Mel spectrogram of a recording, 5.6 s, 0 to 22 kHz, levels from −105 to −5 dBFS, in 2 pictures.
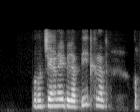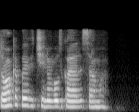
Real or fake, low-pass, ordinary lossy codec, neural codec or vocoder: fake; 7.2 kHz; none; codec, 16 kHz, 0.8 kbps, ZipCodec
